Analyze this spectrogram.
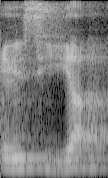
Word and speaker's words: Asia: तो यहाँ पर देखो आप, एस के आगे क्या है, IA आ गया, तो ये क्या हो गया, एशिया, यानी गांठ वाला सा आ गया, एशिया यानी एशिया।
